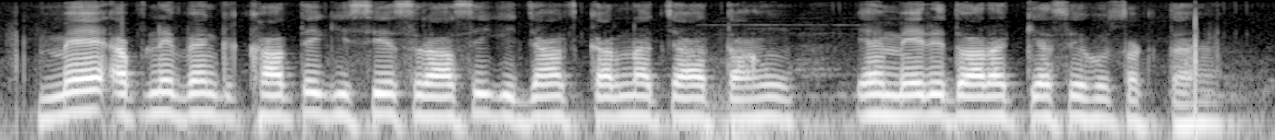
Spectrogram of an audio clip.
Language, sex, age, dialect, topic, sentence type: Hindi, female, 18-24, Awadhi Bundeli, banking, question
